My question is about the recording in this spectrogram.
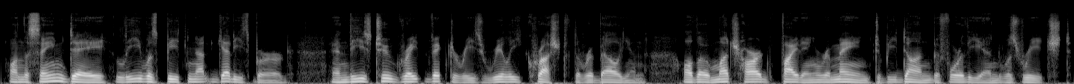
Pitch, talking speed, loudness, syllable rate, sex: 110 Hz, 175 wpm, -18 LUFS, 4.9 syllables/s, male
